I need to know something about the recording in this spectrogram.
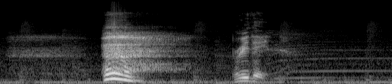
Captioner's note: sigh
